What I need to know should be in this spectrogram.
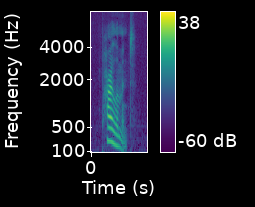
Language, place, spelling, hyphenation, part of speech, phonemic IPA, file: English, California, parliament, par‧lia‧ment, noun, /ˈpɑɹləmənt/, En-us-parliament.ogg
- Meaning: A formal council summoned (especially by a monarch) to discuss important issues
